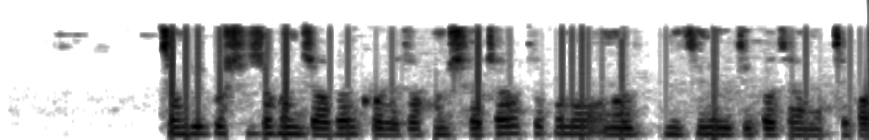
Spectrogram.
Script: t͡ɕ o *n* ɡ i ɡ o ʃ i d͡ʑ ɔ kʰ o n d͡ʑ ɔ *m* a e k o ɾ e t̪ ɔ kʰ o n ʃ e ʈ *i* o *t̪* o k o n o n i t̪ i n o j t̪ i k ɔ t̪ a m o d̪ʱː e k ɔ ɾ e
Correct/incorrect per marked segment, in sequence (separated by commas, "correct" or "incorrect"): incorrect, incorrect, incorrect, correct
